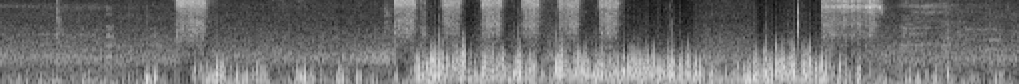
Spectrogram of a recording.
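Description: Aerosol cans of silly string spraying in short hissing bursts: one about a second in, a rapid run of about six in the middle, and a longer spray near the end. Loud rustling and scuffling of movement runs underneath.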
